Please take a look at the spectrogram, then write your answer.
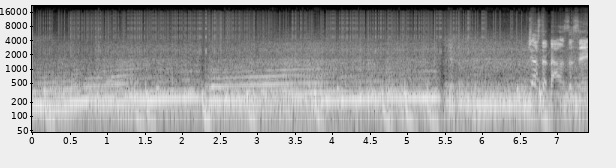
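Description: A modified 2019 Audi RS3 engine revs up toward redline with rising, sustained loud tones and a sharp drop at the end, while someone talks over it.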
